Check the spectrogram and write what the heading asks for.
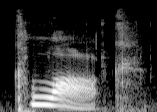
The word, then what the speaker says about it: Clerk: one uh we've got I believe this is clerk yes this is Clerk or as it's supposed to be pronounced Clark because I am supposed to be British but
